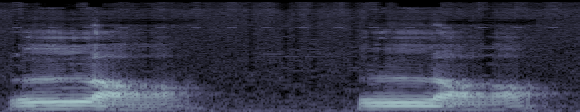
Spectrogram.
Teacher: your tongue tip touches the alveolar ridge, and what happens? The air stream flows around the sides of the tongue. So there is a kind of flow, there is a kind of wave in the air stream. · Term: lateral liquid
